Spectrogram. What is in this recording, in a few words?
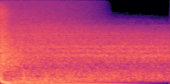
fx clap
